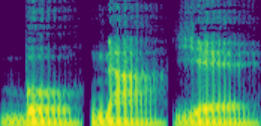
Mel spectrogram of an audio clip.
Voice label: "bonaye", concat syllables; Affixing experiment

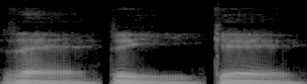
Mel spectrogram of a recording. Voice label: "rerike", concat syllables; Affixing experiment

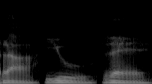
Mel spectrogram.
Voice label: "rayure", concat syllables; Affixing experiment

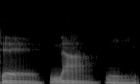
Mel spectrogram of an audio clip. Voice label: "tenani", concat syllables; Affixing experiment

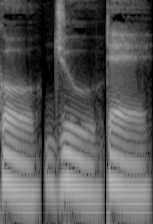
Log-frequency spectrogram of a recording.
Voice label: "kojute", concat syllables; Affixing experiment

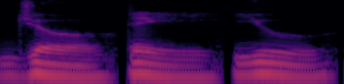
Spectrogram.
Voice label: "joriyu", concat syllables; Affixing experiment

